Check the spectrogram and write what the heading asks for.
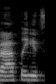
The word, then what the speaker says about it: Athleats: My company is Athletes Nutrition. It's spelled ATHLEATS, like eat.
